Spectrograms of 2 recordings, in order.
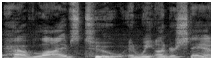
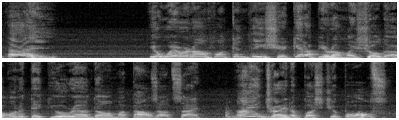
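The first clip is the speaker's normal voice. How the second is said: tough New York guy; 2 semitones higher than usual. Retold or imitated. [name] greeting [name] in a brash New York accent. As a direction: ham up a brash Brooklyn rocker greeting a fan. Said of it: "he'd say".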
